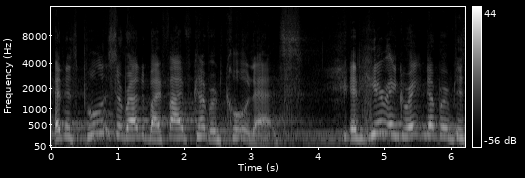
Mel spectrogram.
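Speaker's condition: Cerebral palsy, mild; hand tremor

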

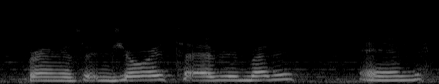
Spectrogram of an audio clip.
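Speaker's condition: ALS; voice tough to understand

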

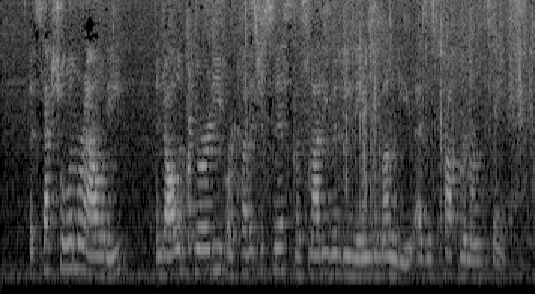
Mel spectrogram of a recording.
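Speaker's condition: No condition

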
